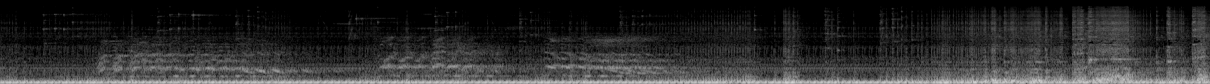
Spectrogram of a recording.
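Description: Live hardcore show PA: a loud, steady low amplifier hum with indistinct voices over it, and harsher noise building in the last few seconds.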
